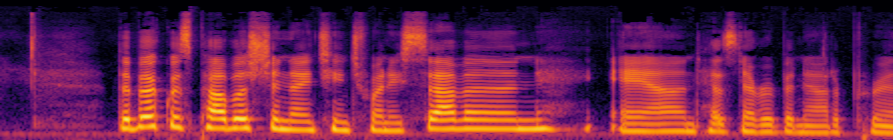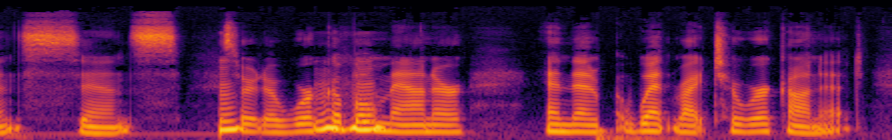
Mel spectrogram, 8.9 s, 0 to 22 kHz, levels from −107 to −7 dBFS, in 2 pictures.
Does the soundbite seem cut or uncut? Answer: cut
